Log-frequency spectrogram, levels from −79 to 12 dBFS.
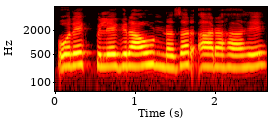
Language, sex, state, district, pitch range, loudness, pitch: Hindi, female, Madhya Pradesh, Bhopal, 245-270 Hz, -13 LUFS, 250 Hz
